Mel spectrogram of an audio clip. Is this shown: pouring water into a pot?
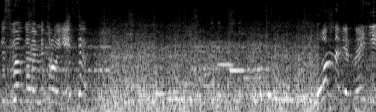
no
